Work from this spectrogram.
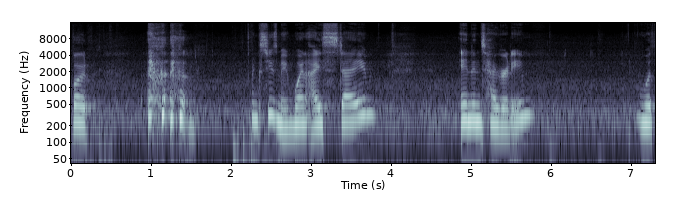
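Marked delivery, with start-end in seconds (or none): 0.9-1.5 choking cough. Real, not acted. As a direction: cough while choking on food. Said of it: "sorry, I'm choking".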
